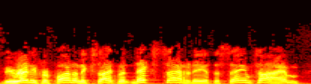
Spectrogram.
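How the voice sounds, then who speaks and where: Lively husky American radio announcer man. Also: high-pitched, fast talker. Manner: cheery, urging, direct address to young listeners. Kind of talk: 1950s radio announcing for children. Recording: lo-fi vintage 1950s radio broadcast.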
